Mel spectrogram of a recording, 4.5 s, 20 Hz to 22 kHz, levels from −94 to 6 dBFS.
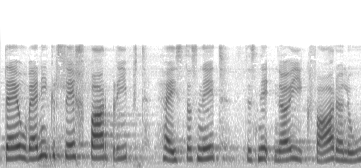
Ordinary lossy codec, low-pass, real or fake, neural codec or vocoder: none; 7.2 kHz; real; none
